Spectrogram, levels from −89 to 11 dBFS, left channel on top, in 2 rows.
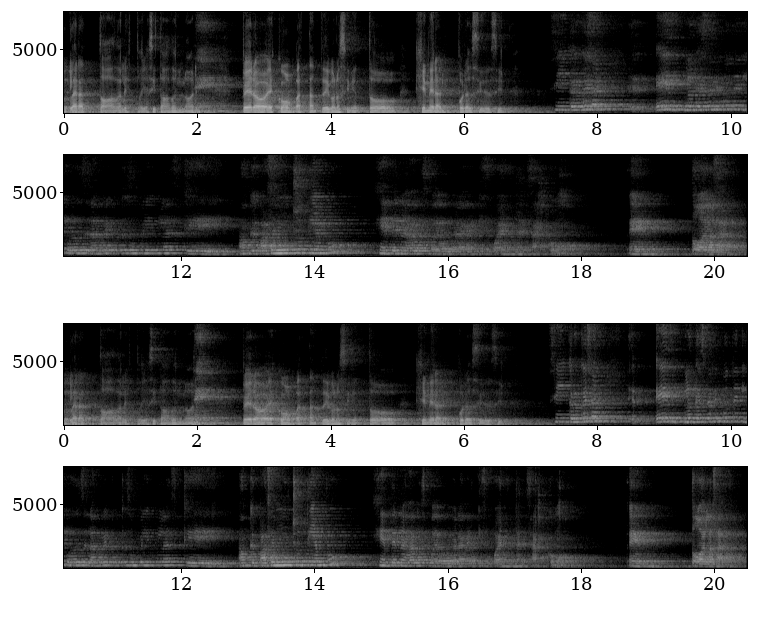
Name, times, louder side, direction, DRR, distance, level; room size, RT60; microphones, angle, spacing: voice 1, 0.0-2.0 2.7-5.0 5.3-6.6, left 4 dB, 30° left, 11 dB, 0.4 m, -29 dB
voice 2, 1.9-2.3 7.3-12.6 12.9-14.4 14.9-17.9 18.7-19.2 19.7-20.3, right 1 dB, 75° right, -3 dB, 2.4 m, -40 dB
7.7 x 7.5 x 7.3 m, 2.1 s
head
